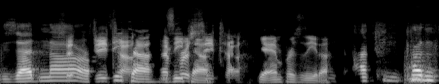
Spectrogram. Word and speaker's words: Zita: Zita. Yeah, Empress Zita. I couldn't figure out how to pronounce it.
